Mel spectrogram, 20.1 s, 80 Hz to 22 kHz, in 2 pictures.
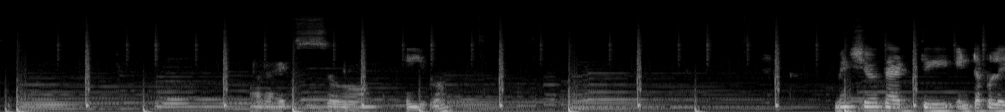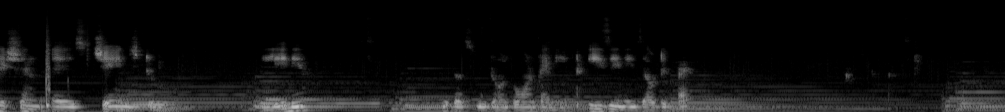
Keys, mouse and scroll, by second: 5.8 ctrl+Tab, 7.9 click, 8.8 a, 9.6 KP_Decimal, 12.1 t, 15.4 click, 15.9 ctrl+Tab, 18.9-20.1 drag.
